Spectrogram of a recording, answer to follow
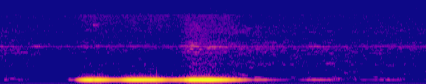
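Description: A man humming on one low, steady note for about two seconds, starting just under a second in and swelling and easing a few times.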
